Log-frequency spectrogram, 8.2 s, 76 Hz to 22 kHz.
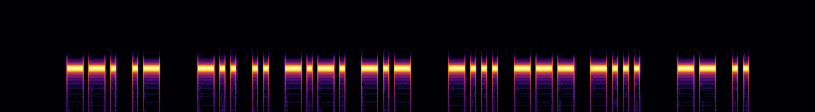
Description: Morse code, heard as a keyed tone, about 22 wpm, 700 Hz. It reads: GA DICK BOB MI
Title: K1USN SST QSO Practice - 22wpm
